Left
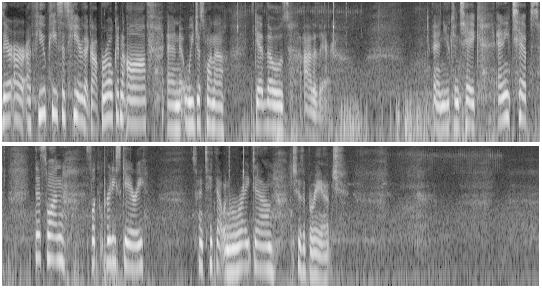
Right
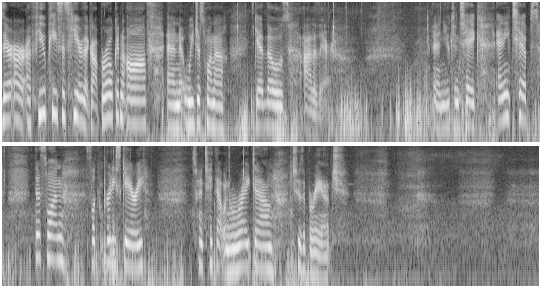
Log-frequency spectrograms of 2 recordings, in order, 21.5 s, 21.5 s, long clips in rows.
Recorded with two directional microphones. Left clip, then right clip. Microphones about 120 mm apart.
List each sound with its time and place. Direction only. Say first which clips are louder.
0.0 s speech: right 6 dB; 30° right (ahead or behind)
7.4 s crow: right 6 dB; 25° right (ahead or behind)
8.4 s speech: left 1 dB; 20° right (ahead or behind)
